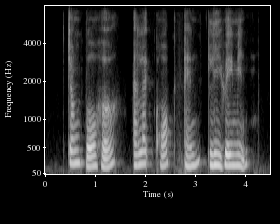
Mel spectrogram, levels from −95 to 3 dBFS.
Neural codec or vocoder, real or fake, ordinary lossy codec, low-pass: codec, 16 kHz, 4 kbps, FreqCodec, larger model; fake; Opus, 32 kbps; 7.2 kHz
